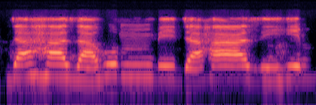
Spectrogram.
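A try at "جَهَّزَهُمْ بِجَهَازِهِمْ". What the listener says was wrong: Khusus huruf H, karena huruf H adalah huruf rokoah, jadi baca tasdidnya nggak boleh gitu. Jahazahum, ya. Jaha, harus ada sempet tuh. Jaha, harus ngalir dulu.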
